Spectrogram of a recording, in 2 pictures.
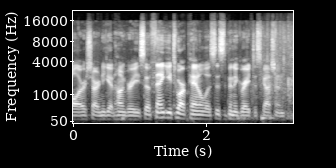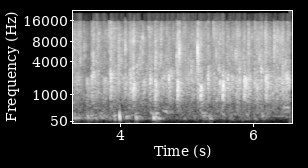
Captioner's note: applause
